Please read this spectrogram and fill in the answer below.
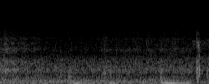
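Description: Walk-behind broadcast spreader being pushed over grass, its wheels driving the spinner that flings lime pellets: a steady, even whirring hiss with a low rumble underneath.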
